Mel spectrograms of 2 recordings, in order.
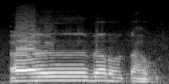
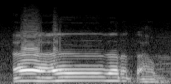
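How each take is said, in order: The two takes are said the same way.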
